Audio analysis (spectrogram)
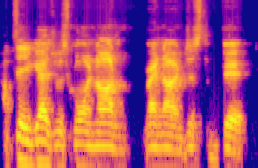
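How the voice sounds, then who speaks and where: A man's voice: lowish voice, steady tone, fairly quick, fairly bright tone. A man with a stuffy nose from allergies, hosting a casual wrestling livestream from a hotel room in laid-back slangy talk. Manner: laid-back slangy talk, calls viewers dog and Holmes.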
